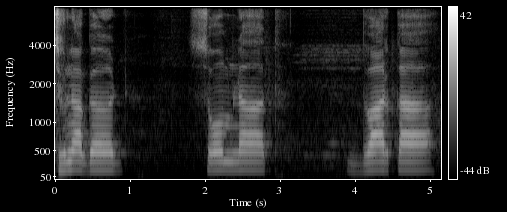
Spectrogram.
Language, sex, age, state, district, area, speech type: Gujarati, male, 45-60, Gujarat, Rajkot, rural, spontaneous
